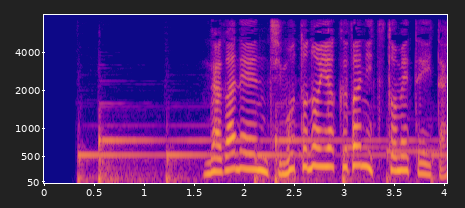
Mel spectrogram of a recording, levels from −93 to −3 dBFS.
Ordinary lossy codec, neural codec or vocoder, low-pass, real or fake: none; none; 7.2 kHz; real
